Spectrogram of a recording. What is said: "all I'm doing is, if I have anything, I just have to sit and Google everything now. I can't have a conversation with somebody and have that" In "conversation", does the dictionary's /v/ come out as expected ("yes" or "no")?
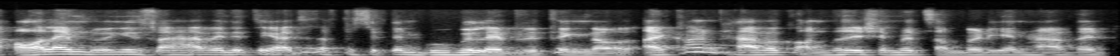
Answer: yes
